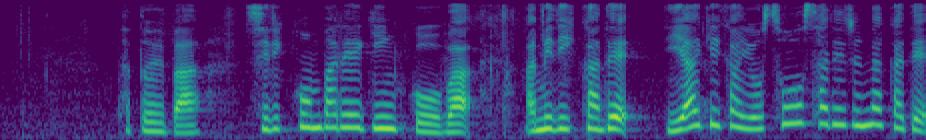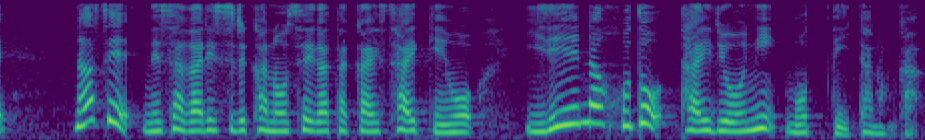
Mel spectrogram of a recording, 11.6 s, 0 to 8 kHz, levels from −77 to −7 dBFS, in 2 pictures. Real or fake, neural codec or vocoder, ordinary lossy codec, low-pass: real; none; none; 7.2 kHz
